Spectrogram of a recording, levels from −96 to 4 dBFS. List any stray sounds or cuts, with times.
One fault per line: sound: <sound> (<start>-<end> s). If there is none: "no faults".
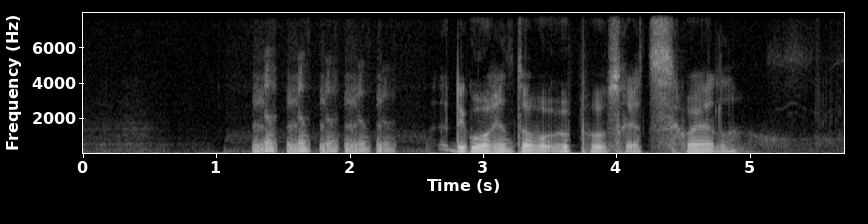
sound: laugh (1.3-2.4 s)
